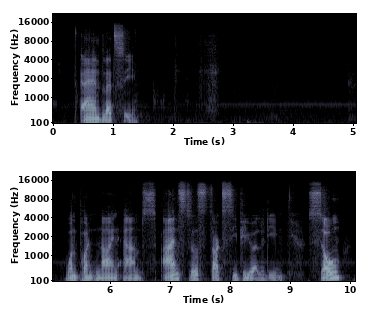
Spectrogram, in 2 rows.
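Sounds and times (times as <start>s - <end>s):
faint rub: 2.4s - 2.8s.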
